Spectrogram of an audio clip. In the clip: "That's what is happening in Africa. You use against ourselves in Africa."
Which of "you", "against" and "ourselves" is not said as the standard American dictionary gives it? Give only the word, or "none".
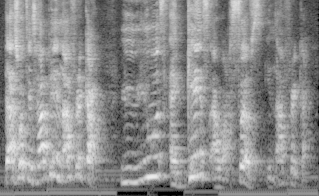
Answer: ourselves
